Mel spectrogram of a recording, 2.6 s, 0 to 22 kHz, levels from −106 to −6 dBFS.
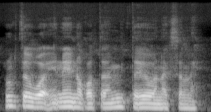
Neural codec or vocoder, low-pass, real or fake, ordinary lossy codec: vocoder, 44.1 kHz, 128 mel bands every 256 samples, BigVGAN v2; 19.8 kHz; fake; none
